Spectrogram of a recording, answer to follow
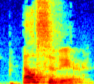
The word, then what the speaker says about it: Elsevier: I know you you are uh you're is it Elsevir? Else, how do you say El Elsir? Elsir.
